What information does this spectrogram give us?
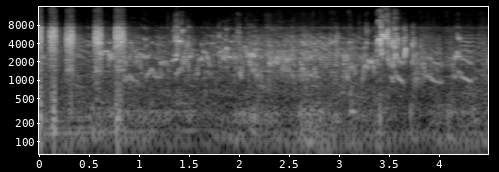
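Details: Budgerigars in an outdoor colony chirp while eating: sharp buzzy squawks open the clip, then a dense chatter of warbled, rising and falling chirps from several birds.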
